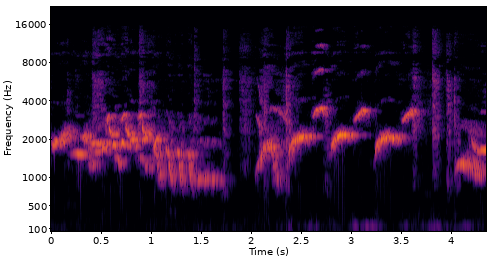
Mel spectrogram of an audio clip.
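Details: White-rumped shama lure song for triggering other birds to sing: a burst of tumbling warbled notes, then a series of separate, bright, up-slurred whistles.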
